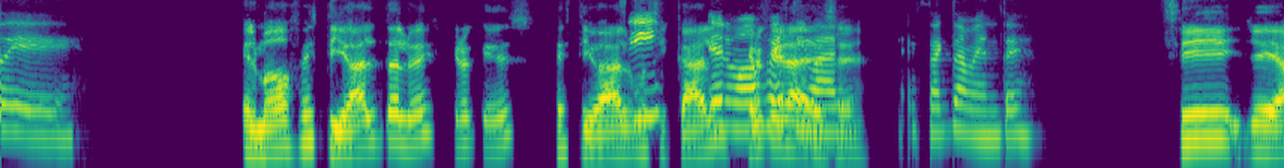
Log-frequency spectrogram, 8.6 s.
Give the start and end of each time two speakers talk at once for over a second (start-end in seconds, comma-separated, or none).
4.2-5.7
